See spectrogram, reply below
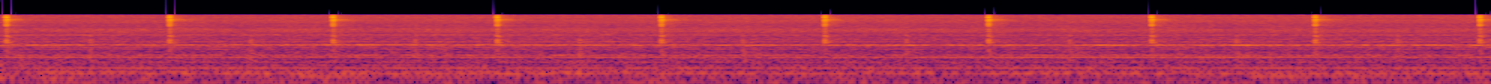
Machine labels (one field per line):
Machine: valve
